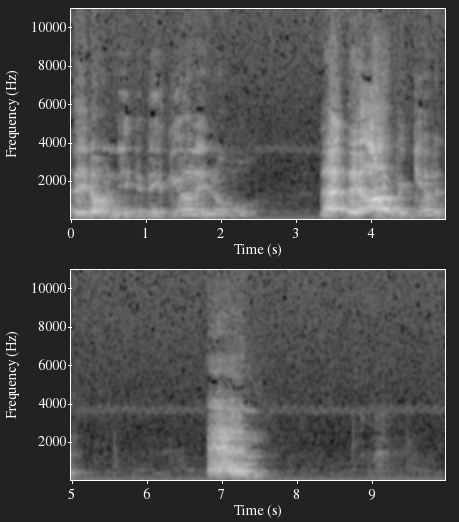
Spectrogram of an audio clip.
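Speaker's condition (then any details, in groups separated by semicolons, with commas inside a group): Cerebral palsy; from birth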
